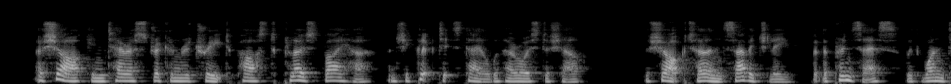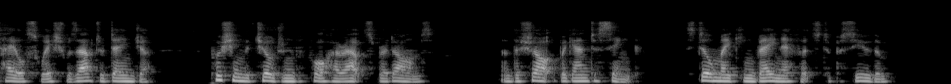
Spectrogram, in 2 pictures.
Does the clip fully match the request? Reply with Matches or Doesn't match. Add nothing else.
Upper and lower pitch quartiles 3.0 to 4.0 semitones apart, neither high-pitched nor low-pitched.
Doesn't match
